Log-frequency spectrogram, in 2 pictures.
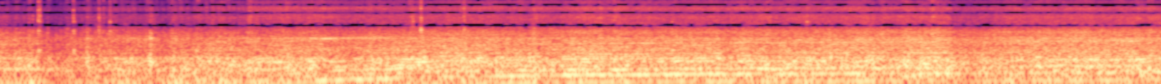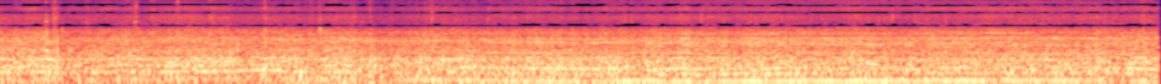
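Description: A motor vehicle's engine running steadily, its pitch shifting slightly around two-thirds of the way through.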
